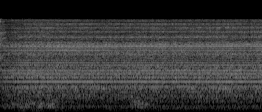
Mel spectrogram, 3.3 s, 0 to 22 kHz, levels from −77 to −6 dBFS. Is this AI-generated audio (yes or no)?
no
